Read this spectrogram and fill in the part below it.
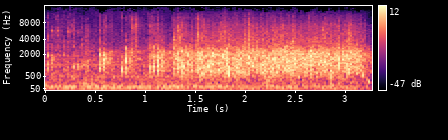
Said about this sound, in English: The polite applause there is very different than the way that the Bears players respond to it in the locker room.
